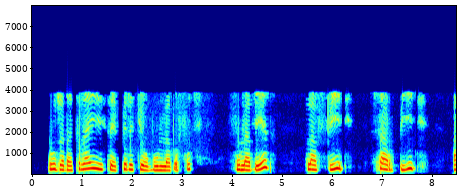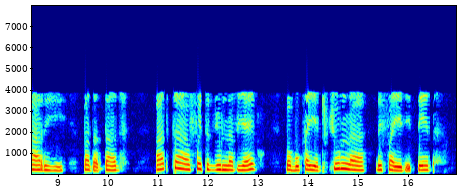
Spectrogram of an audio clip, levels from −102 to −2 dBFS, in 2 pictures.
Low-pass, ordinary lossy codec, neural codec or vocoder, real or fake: 7.2 kHz; AAC, 16 kbps; none; real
